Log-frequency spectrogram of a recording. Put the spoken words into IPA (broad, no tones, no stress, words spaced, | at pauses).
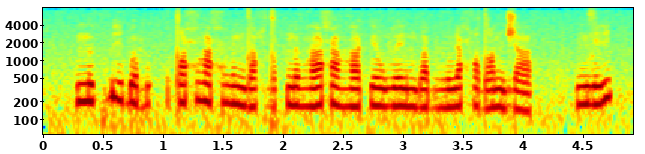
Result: nɯkɓiɓəb | tˤəħɦaħɦʏndaħ dˤʏknə ɦaħa ɦakeu̯vei̯mbab ɦɯi̯ħʏ dˤɯnd͡ʒa | nzi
